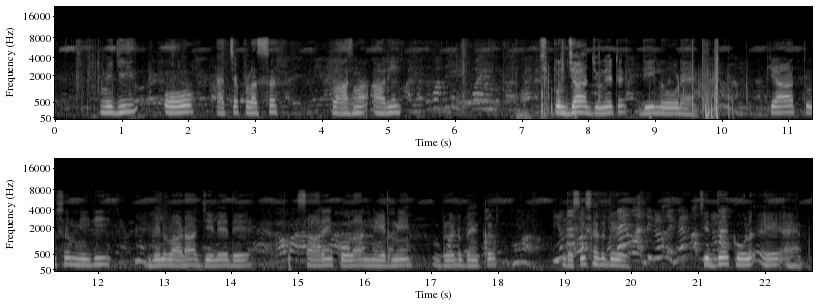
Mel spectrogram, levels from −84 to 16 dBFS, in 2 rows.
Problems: constant background noise, low volume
